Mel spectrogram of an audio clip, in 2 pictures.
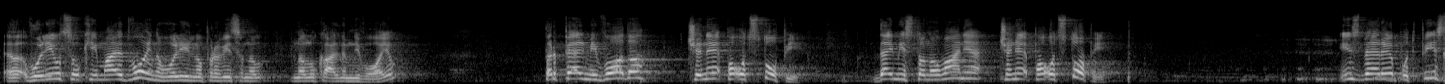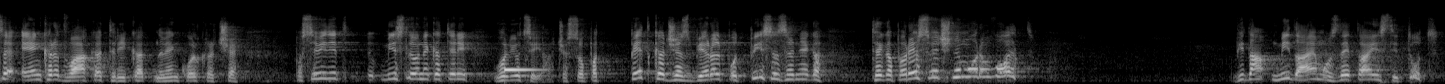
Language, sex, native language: Slovenian, male, Slovenian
